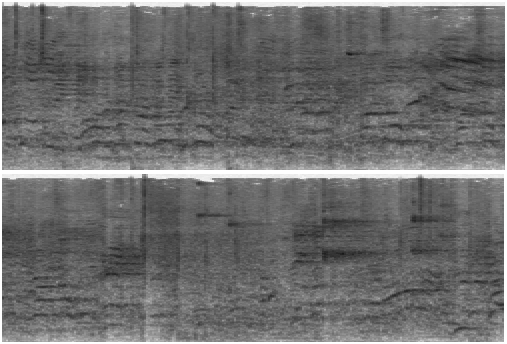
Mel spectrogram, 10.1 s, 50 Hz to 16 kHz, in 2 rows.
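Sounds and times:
sneaker squeaks on court: 6.8s - 9.8s.

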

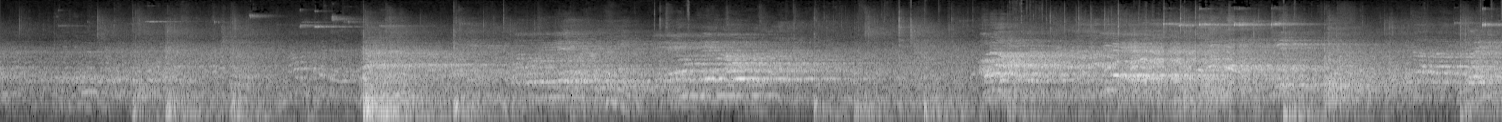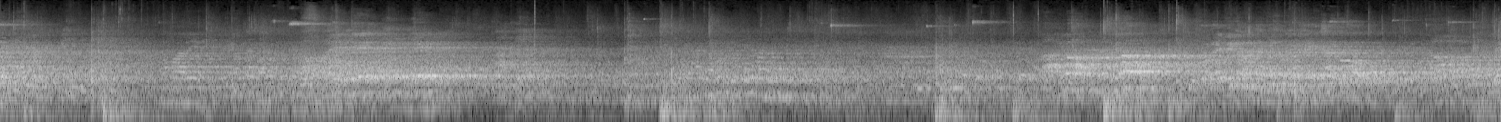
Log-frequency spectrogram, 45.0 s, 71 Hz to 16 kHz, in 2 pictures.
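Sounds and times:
shoes squeaking on floor: 2.0s - 6.1s, 17.2s - 19.6s, 21.8s - 23.0s, 26.4s - 27.3s, 34.8s - 35.6s, 36.3s - 38.0s, 43.3s - 45.0s.

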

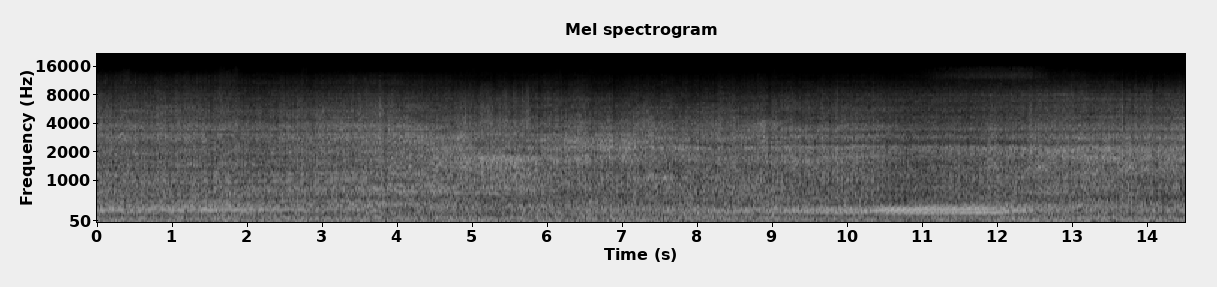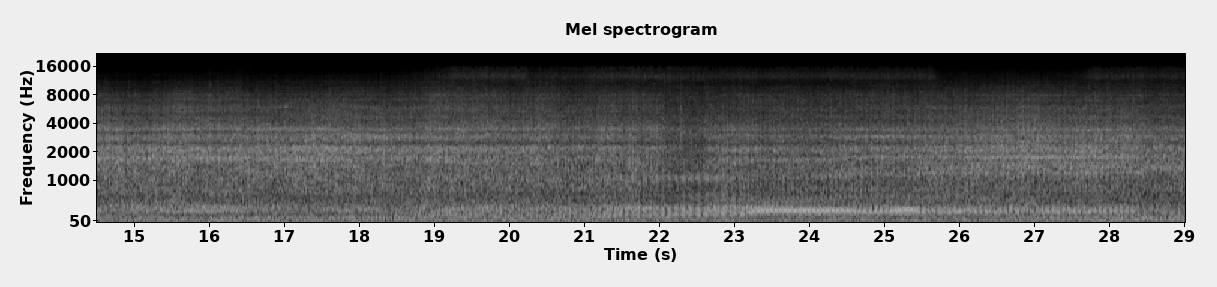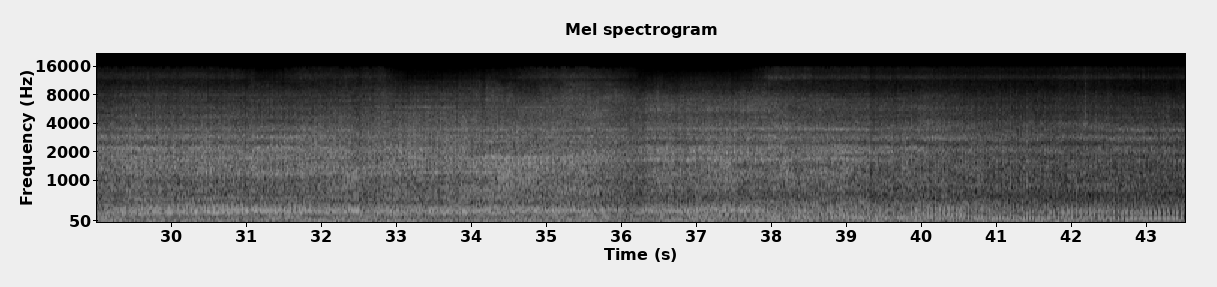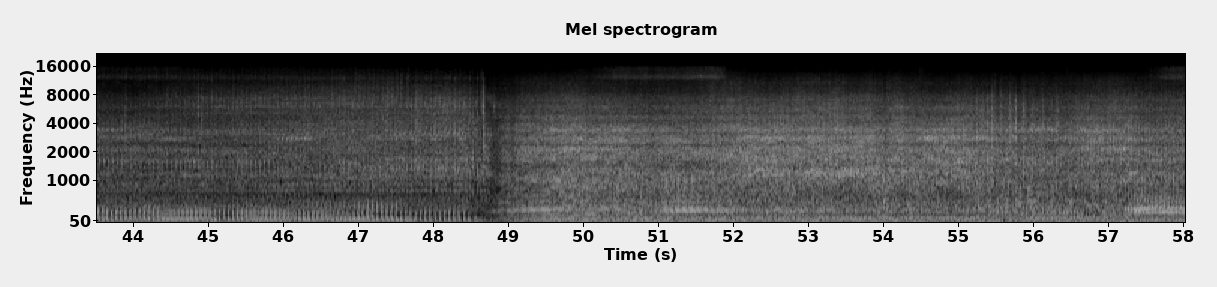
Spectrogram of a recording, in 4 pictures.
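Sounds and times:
dirt bike engine running: 0.0s - 58.0s.

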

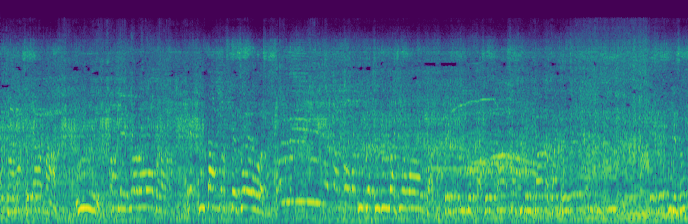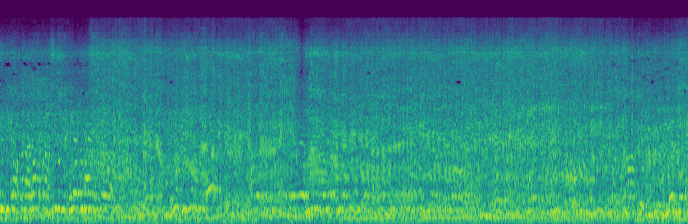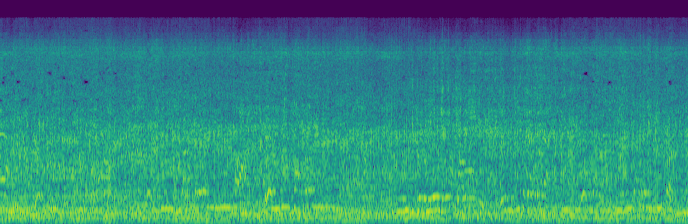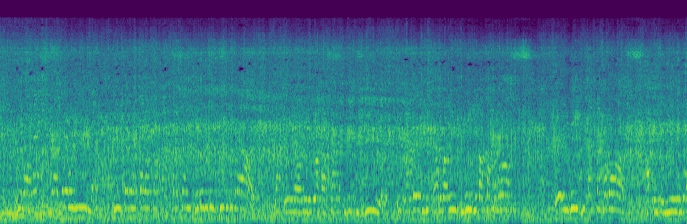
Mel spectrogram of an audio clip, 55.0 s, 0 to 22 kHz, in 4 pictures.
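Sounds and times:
motorcycle engines racing: 0.0s - 55.0s
people's voices: 0.0s - 55.0s.

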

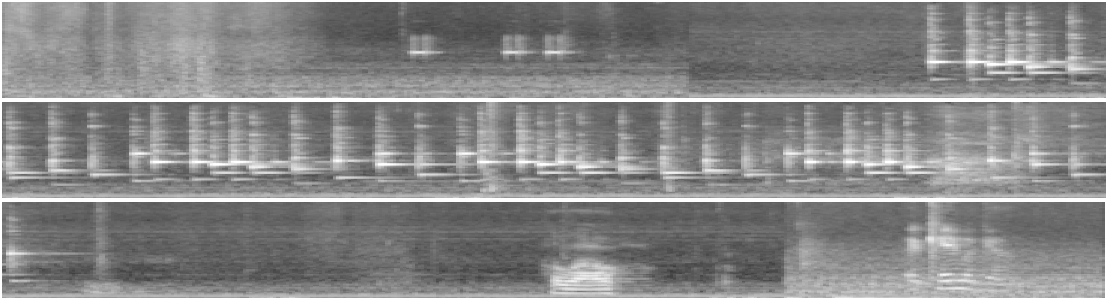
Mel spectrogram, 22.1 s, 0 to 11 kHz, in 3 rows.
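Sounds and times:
rustle of bedding: 0.0s - 2.2s
marimba ringtone: 6.2s - 15.2s.

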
